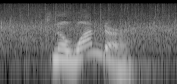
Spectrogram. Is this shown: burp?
no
